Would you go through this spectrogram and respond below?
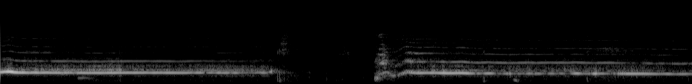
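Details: A Boston Terrier indoors, having a meltdown while trying to find a place to hide a bone, lets out long, sustained whines, steady in pitch, broken by a brief pause.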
